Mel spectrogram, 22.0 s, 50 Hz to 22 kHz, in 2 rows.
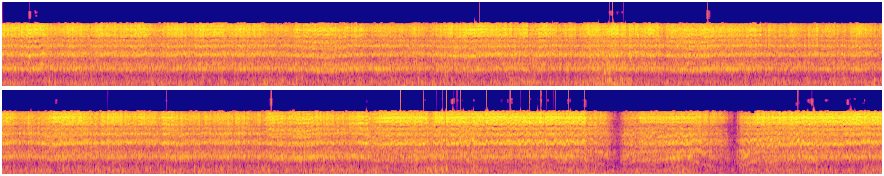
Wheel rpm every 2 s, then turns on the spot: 230, 230, 230, 230, 230, 230, 230, 220, 190, 130, 140.
none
